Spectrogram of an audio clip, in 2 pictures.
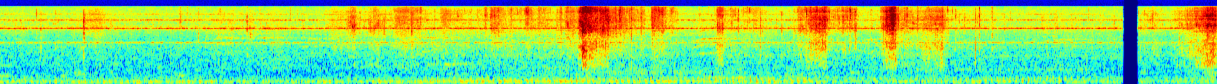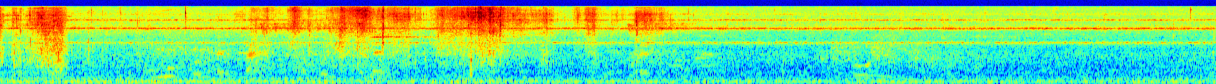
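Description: Forest ambience: a steady low hum and a few thin steady high tones, broken by several short rustles or crunches, the loudest about four seconds in and just after nine seconds, with a brief dropout near the middle.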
